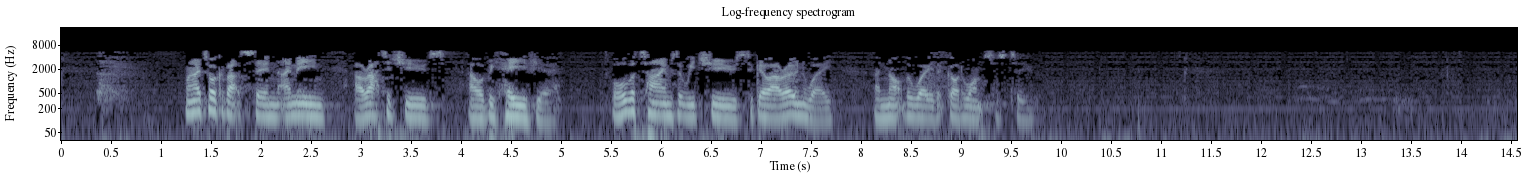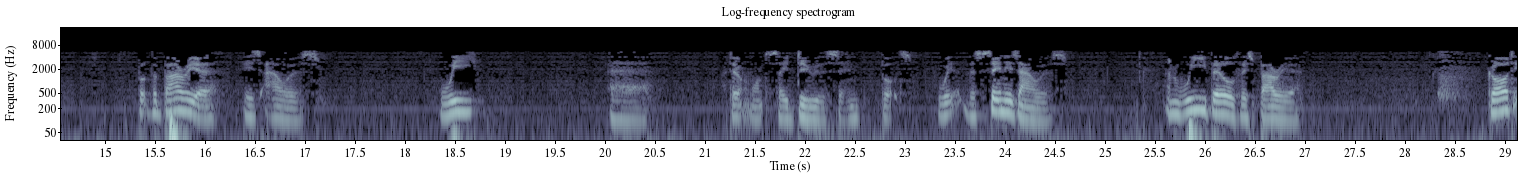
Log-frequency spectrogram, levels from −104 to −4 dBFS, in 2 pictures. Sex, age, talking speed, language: male, 30-49, 115 wpm, English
